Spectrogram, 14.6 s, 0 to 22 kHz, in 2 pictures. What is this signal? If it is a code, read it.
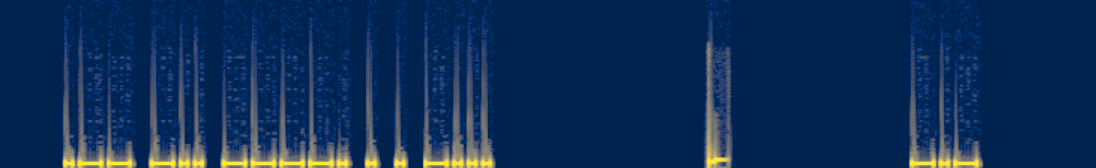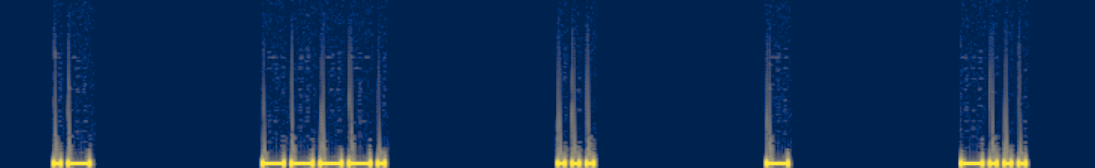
Morse code, heard as a keyed tone, about 25 wpm, spaced as for 11 wpm, 700 Hz. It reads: WD9EEB KA9STB
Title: USA Call Signs - 6 Characters - 8x Character Spacing - 25wpm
